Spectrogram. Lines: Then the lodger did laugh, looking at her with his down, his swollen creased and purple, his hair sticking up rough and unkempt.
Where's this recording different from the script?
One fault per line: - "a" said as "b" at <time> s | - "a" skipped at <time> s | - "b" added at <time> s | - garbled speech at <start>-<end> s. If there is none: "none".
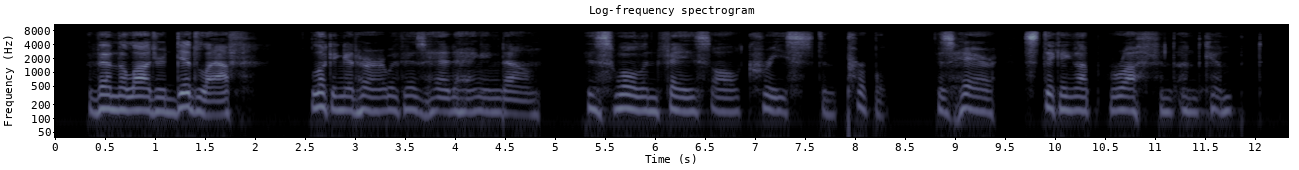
- "head hanging" added at 3.7 s
- "face all" added at 6.0 s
